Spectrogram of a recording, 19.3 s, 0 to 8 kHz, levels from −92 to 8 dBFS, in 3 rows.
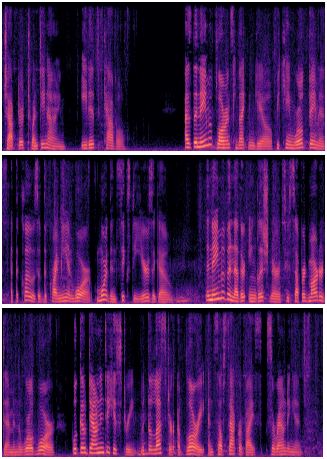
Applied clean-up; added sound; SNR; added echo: neural separator model SepFormer DNS4.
